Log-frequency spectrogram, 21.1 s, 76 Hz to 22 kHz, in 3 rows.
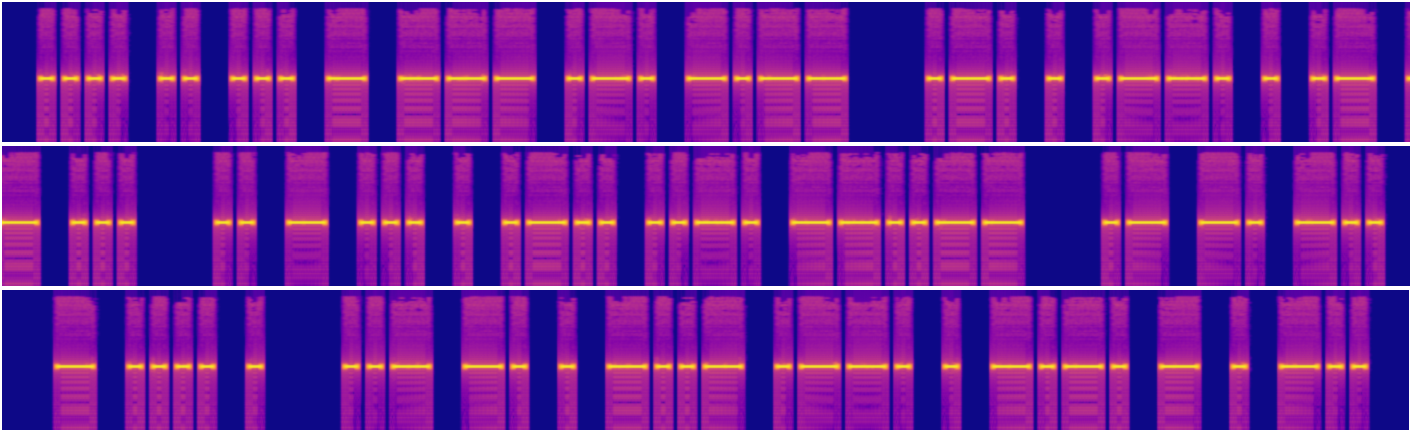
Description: Morse code, heard as a keyed tone, about 20 wpm, 1000 Hz. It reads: HISTORY REPEATS ITSELF, AND THE UNEXPECTED
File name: qotdfiles / 20wpm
